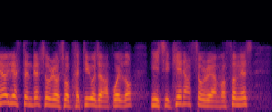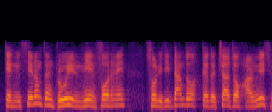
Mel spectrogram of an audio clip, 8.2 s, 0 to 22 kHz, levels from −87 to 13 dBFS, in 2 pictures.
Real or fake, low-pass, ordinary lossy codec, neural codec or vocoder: fake; 5.4 kHz; none; codec, 16 kHz, 0.5 kbps, FunCodec, trained on Chinese and English, 25 frames a second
